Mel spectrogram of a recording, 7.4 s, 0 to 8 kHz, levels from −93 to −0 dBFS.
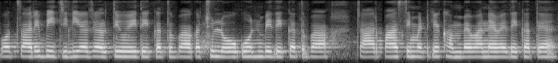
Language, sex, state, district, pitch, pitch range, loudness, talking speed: Hindi, female, Chhattisgarh, Bilaspur, 210 Hz, 205-210 Hz, -16 LUFS, 170 wpm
